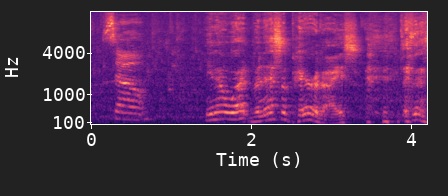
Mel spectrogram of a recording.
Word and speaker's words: Paradis: Paradis. Oh, so it's not Paradise.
